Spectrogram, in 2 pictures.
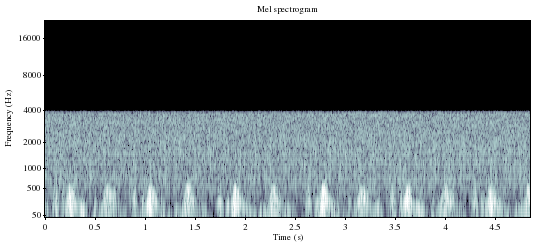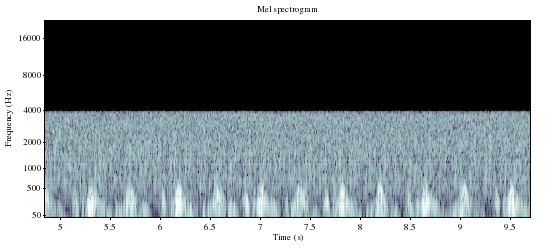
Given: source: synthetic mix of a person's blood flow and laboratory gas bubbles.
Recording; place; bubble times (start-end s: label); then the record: Doppler ultrasound of blood flow; precordium
no bubbles
From the record:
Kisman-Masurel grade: 000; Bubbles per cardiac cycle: 0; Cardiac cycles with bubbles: 0%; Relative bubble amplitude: no bubbles discernible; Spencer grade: 0 (complete lack of bubble signals)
